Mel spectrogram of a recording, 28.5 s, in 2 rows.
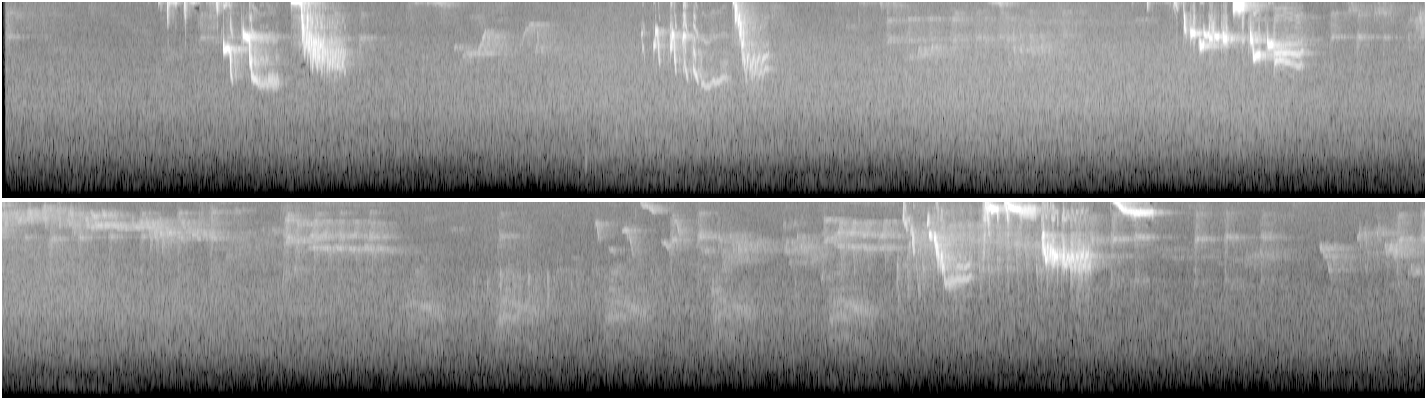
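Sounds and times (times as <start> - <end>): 
background hiss: 0.0 - 28.4
European robin song: 1.4 - 3.5, 6.4 - 7.7, 11.3 - 16.4, 23.2 - 27.0.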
